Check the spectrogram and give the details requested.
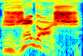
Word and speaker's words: Grzegorz: ż Like in the name Grzegorz. You may have noticed I pronounced it differently from how it's written. At the end of a word, voiced consonants become devoiced, but the spelling stays the same.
